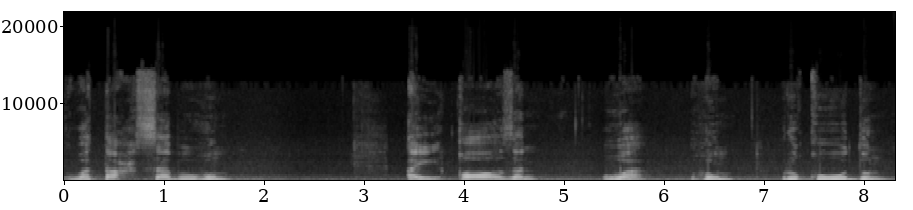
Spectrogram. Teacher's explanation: ایقاظاً میں ضا پر 2 زبر کی تنوین ہے، اس سے واو کے ساتھ ملائیں گے، واو کی آواز کو ادا کیا جائے گا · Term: یرملون کا جو قاعدہ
